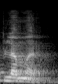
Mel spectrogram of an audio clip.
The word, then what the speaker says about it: plumber: हम लोग जो 95, 96, 97% लोग इसे प्लम्बर बोलते हैं, लेकिन इसका जो करेक्ट प्रोनाउंसिएशन होता है वो होता है प्लमर, प्लमर, प्लमर। Correct pronunciation is प्लमर।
